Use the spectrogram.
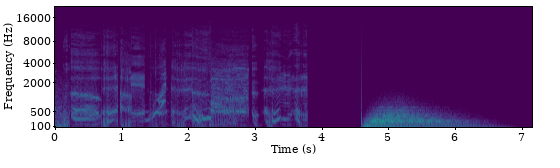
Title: Rick and Morty S1E2-E11 but it's only Rick burping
